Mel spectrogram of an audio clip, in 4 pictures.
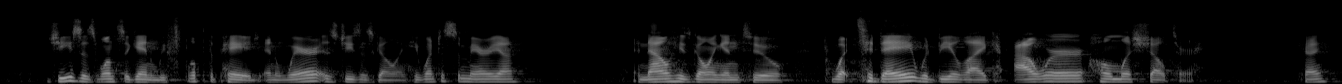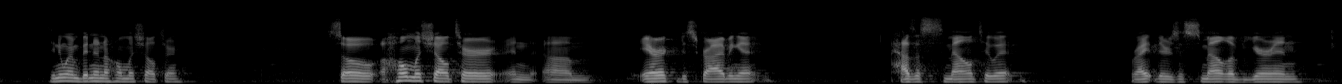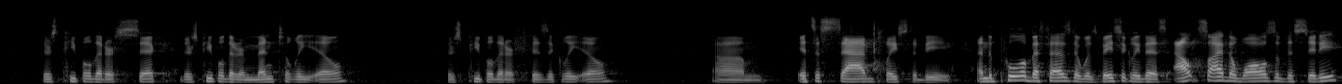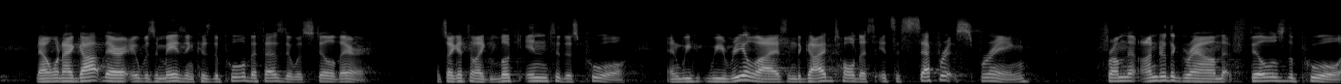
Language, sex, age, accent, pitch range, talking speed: English, male, 30-49, American, 120-145 Hz, 160 wpm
